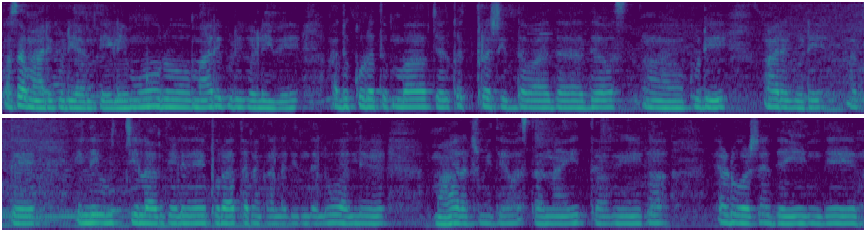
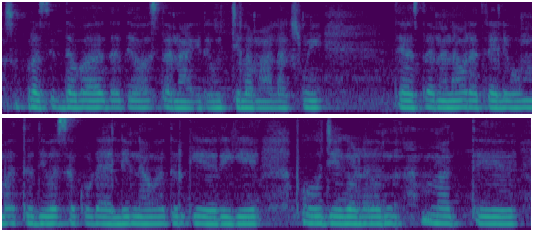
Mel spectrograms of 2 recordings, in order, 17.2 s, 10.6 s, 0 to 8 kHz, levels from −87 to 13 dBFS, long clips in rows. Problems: low volume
